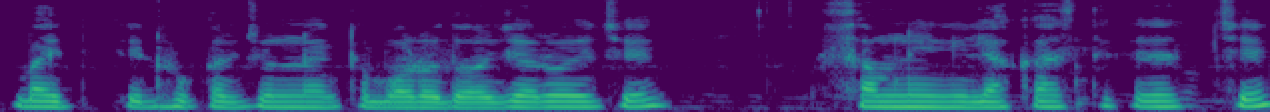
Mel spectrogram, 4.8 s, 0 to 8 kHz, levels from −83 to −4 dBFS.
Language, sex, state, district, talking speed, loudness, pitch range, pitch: Bengali, male, West Bengal, Paschim Medinipur, 150 wpm, -34 LUFS, 145-155 Hz, 150 Hz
